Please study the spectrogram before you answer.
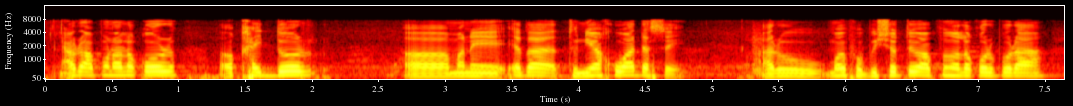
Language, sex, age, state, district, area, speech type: Assamese, male, 18-30, Assam, Nalbari, rural, spontaneous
